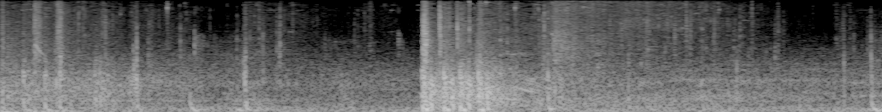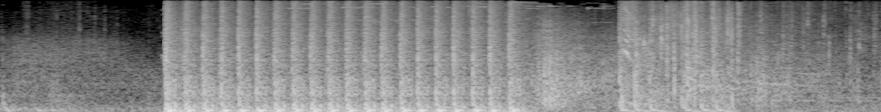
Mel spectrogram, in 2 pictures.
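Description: Light machine gun fire in a gun game shooter match, with bursts of loud rapid rhythmic shots, including a long steady stream of evenly spaced rounds, separated by quieter stretches of game sounds.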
